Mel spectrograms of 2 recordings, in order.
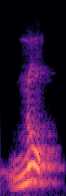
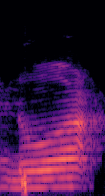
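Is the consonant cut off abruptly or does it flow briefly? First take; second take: abrupt; flowing. First: The sound stops abruptly and is held. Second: The sound flows on briefly before ending. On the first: The letter is a hamzah. "jadi dibacanya ditahan" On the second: The letter is an ain. "ngalir dikit ya"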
